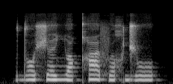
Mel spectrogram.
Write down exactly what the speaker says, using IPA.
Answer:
d ɔ˦ ʃ ɛ˦ ʎ o˨ qʰ ɛ˦˨ f ɵ˦ χ d͡ʒ o˦

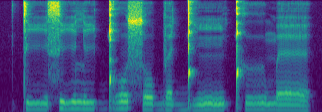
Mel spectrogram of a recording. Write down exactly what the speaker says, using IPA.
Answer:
t iː˨ s i˧ l i˧ ɡ͡ǃ o˦ s o˧ b ɛ˧ ɡ͡ǃ ĩː˧ ǃʰ ɯː˦ m ɛ˦˨

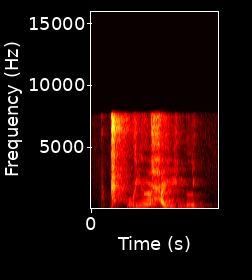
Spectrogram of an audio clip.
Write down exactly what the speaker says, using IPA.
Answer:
ǁʰ o̰ j ə̃ ħ e j ḭ l

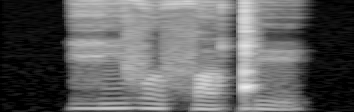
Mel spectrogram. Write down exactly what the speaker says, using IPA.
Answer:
ɦ i v o f ɒ ǃ y

